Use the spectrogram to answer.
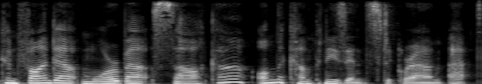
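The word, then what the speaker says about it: Tsaka: fashion the new range sarkar and that spelt TS AKA so the T is silent are based on ancient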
